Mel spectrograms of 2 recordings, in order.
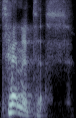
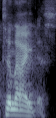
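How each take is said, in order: First: It is said the way it is spelled. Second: It is said the American way.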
